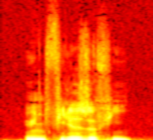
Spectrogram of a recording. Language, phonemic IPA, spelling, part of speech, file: French, /fi.lɔ.zɔ.fi/, philosophie, noun, Fr-philosophie.ogg
- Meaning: 1. philosophy, the study of thoughts 2. philosophy, one's manner of thinking 3. small pica: 11-point type 4. a philosophical (calm and stoically accepting) attitude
